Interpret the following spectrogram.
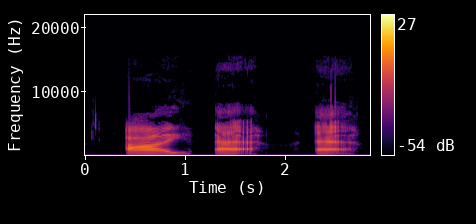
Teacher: the I is pronounced with two sounds, and the starting sound is in the back of your mouth, not in the front of your mouth.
